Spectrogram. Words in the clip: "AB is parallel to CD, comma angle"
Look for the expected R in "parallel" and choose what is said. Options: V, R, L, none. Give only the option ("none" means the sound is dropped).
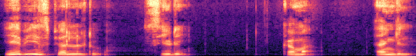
L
